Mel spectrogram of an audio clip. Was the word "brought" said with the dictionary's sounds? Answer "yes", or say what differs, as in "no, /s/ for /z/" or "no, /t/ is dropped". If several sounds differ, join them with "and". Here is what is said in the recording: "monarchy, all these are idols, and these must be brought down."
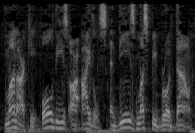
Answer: yes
